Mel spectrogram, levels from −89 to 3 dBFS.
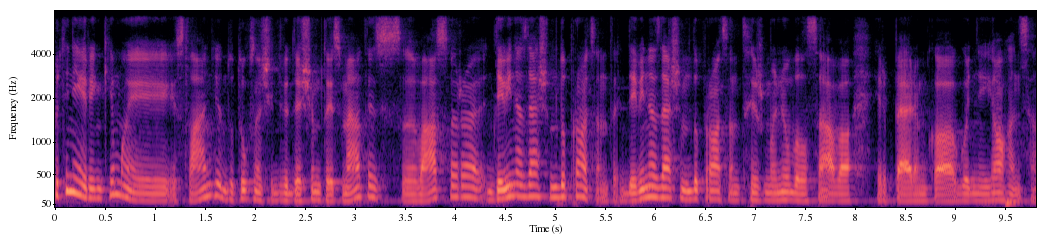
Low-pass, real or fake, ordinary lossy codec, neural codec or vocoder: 7.2 kHz; real; AAC, 48 kbps; none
